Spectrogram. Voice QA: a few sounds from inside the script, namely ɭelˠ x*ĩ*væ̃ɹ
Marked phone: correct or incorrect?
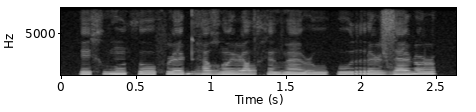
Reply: incorrect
